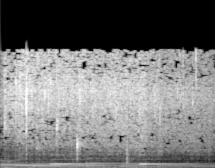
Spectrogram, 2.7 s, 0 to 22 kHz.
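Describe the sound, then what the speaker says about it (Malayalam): Two long-sliced onions sizzling in a few spoonfuls of hot oil in a pan, a soft steady crackle and hiss with light stirring taps, close and fairly quiet, with no talking. "ഓയിൽ ചൂടായ ശേഷം നമുക്കിതിലേക്ക് 2 സവാള നീളത്തിൽ അരിഞ്ഞത് കൂടെ ഒന്ന് ചേർത്ത് കൊടുക്കാം"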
